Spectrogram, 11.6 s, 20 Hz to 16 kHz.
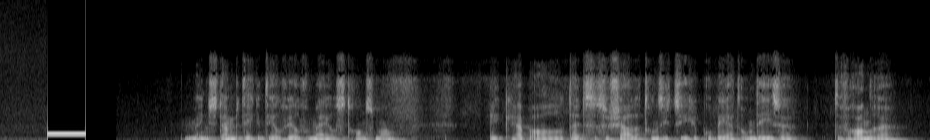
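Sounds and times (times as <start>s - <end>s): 
voicemail answering machine tone: 0.6s - 1.1s
speech: 2.3s - 5.2s, 6.1s - 11.3s.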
